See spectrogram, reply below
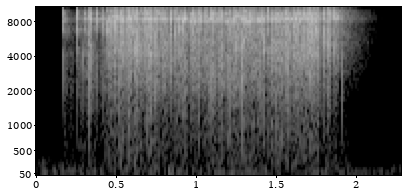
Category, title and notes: Sound effects > Objects / House appliances
GAMEBoard chips drop hit constant fast chain ceramic straight
The dominoes fall rapidly in a chain, tilting and hitting the ceramic floor. Their falling speed remains the same.
chain, constant, drop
